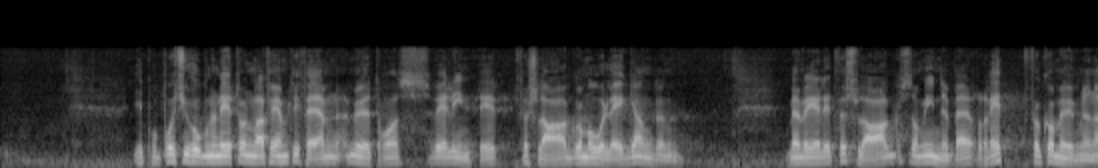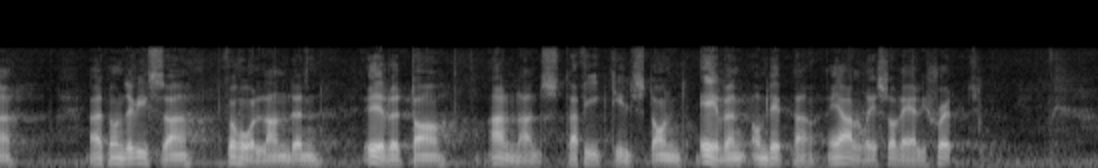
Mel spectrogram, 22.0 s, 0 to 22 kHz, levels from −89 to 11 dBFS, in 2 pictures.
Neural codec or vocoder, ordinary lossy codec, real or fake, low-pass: codec, 16 kHz, 4 kbps, X-Codec, HuBERT features, trained on LibriSpeech; none; fake; none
